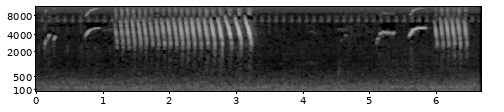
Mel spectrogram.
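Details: Bright-coloured canary in a loud training song: a scattering of thin whistled chirps, then a rapid trill that grows steadily louder over two seconds, a pause, more swept chirps, and a short trill burst, over a faint steady high hiss.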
